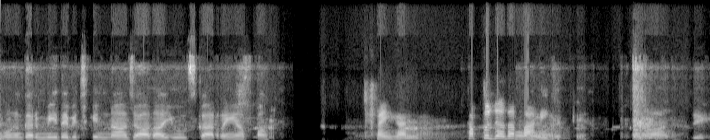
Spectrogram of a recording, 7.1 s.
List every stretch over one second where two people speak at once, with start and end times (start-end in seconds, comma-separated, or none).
none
